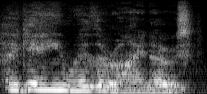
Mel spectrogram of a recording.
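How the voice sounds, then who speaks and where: Man voicing a lively, gentle storybook unicorn. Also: high-pitched, slow, creaky, distant mic, slight background noise, voice pushed up, full character voice. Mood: proud, amused. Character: gentle, jokey male magic unicorn. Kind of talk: children's storybook character reading.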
